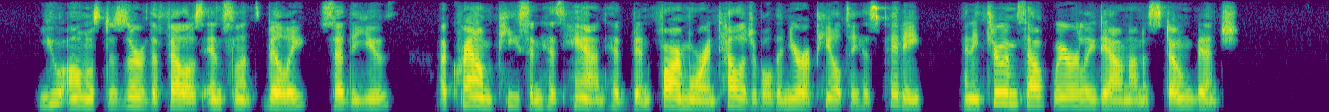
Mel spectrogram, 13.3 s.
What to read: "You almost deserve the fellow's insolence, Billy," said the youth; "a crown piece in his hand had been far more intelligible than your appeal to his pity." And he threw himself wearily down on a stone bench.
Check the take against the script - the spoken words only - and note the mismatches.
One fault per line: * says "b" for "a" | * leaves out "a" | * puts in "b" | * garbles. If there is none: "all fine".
all fine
